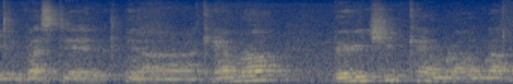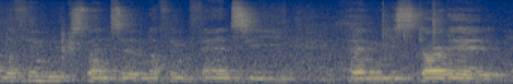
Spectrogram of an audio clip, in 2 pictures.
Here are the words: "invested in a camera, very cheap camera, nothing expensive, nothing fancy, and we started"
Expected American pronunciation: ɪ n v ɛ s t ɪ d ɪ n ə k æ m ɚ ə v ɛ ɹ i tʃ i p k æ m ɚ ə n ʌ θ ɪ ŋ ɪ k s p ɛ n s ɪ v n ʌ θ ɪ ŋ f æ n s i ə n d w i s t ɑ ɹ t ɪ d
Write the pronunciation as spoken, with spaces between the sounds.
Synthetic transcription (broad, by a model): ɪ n v ɛ s t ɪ d ɪ n ə k æ m ɚ ə v ɛ ɹ i tʃ i p k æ m ɚ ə n ʌ θ ɪ ŋ ɪ k s p ɛ n s ɪ v n ʌ θ ɪ ŋ f æ n s i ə n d w i s t ɑ ɹ t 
